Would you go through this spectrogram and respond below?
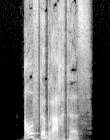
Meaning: strong/mixed nominative/accusative neuter singular of aufgebracht
- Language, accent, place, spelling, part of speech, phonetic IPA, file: German, Germany, Berlin, aufgebrachtes, adjective, [ˈaʊ̯fɡəˌbʁaxtəs], De-aufgebrachtes.ogg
